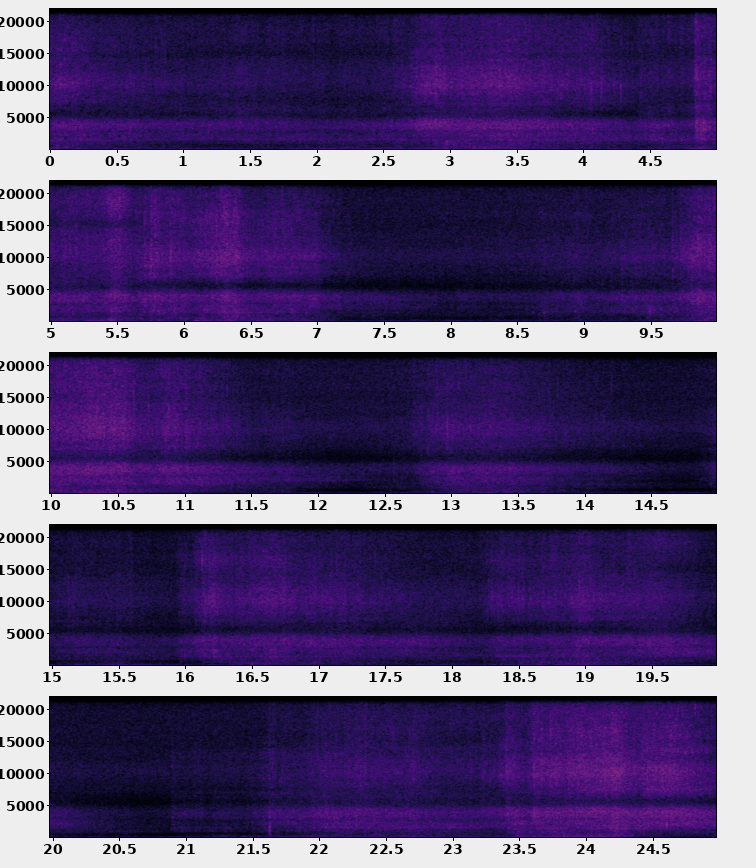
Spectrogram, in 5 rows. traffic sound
0:00.0 0:05.2, 0:19.4 0:24.9

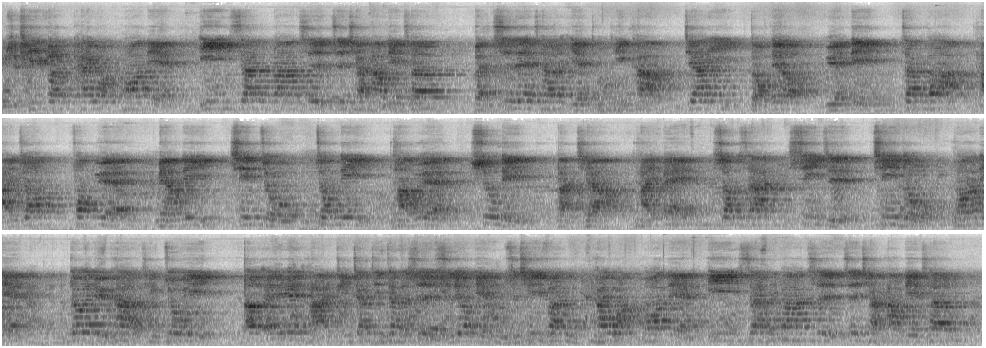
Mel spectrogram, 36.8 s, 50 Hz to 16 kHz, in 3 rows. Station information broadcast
0:27.8 0:35.0

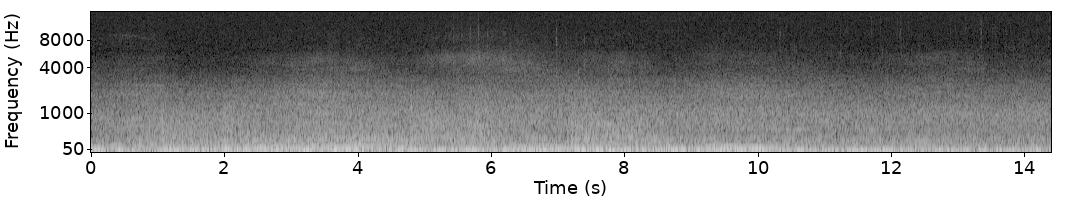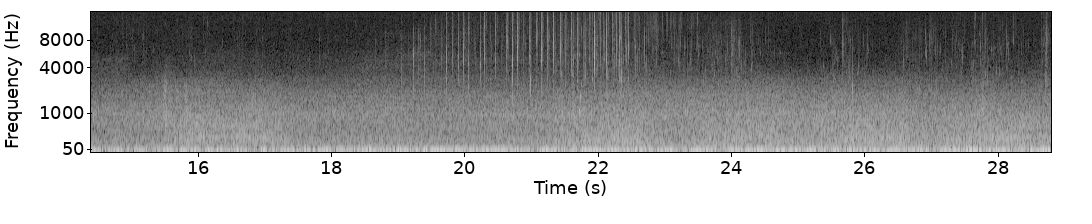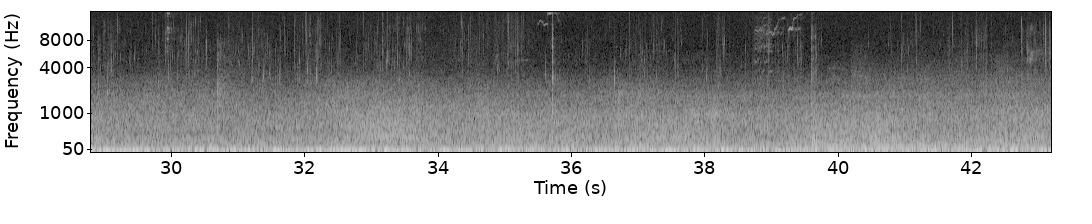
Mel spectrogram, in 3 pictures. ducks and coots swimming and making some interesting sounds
0:19.1 0:43.2

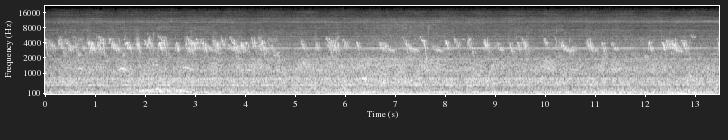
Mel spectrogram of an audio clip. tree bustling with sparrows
0:00.4 0:05.8

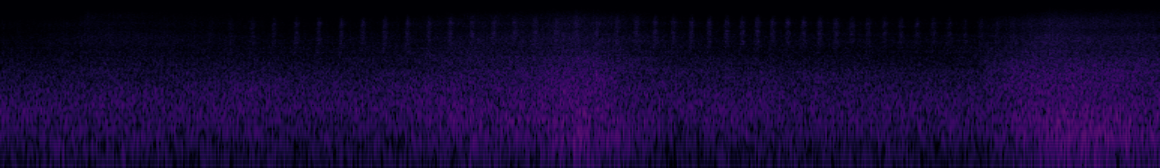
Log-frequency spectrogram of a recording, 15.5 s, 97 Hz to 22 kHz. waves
0:13.0 0:15.4

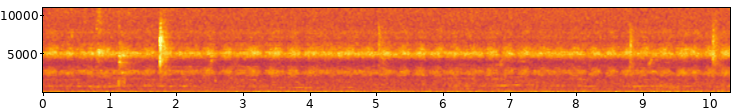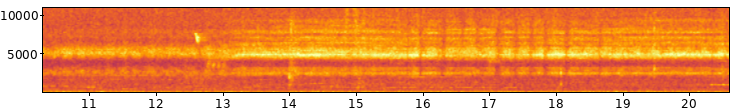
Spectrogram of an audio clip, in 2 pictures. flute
0:20.1 0:20.5

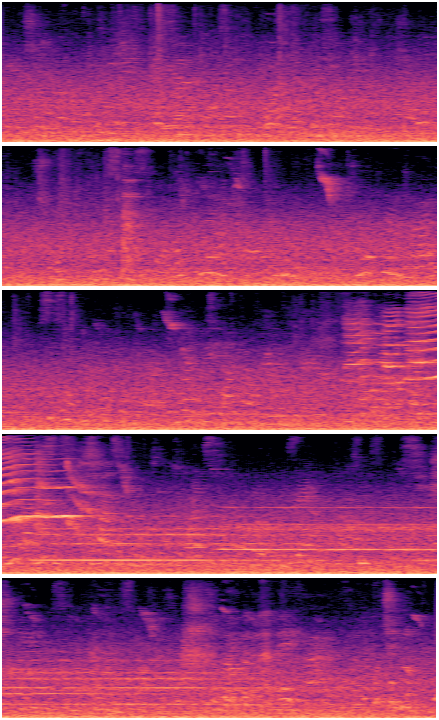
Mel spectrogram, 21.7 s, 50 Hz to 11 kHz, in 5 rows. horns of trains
0:12.0 0:21.7

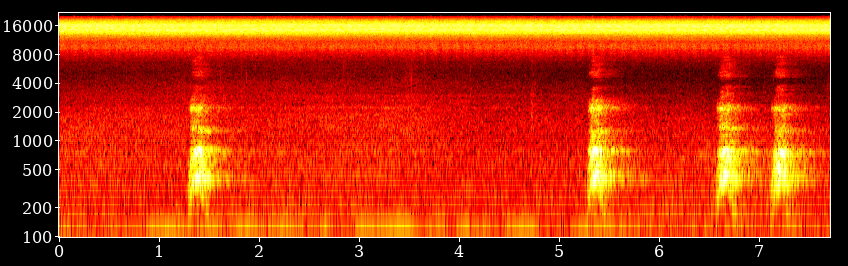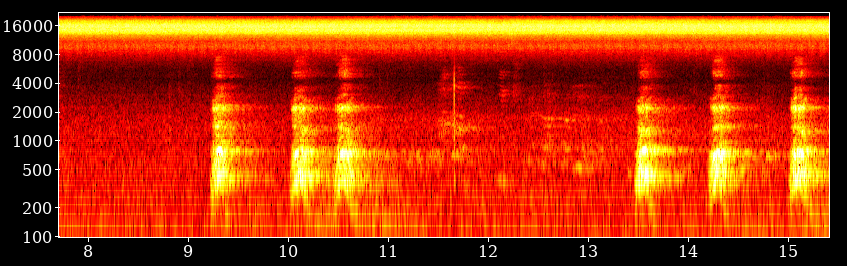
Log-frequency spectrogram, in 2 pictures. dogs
0:01.3 0:01.8, 0:05.3 0:05.9, 0:06.5 0:07.7, 0:09.2 0:11.9, 0:12.6 0:15.4

